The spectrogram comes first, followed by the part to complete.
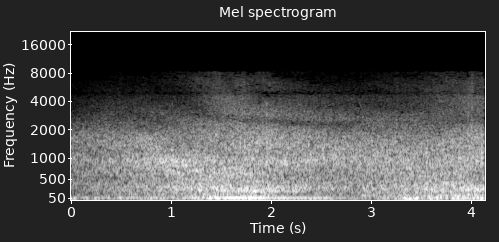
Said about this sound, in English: Okay. I'm used to more leisurely Tasmanian driving.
